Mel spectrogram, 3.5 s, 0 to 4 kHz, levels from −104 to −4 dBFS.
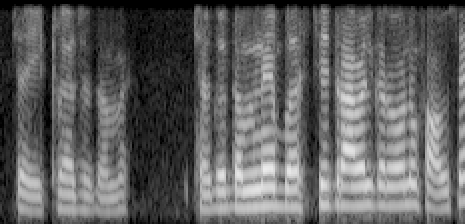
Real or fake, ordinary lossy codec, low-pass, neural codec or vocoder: real; none; 3.6 kHz; none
